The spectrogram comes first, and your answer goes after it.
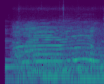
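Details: Cattle lowing at a cattle market in light drizzling rain: one long, steady, resonant moo with rich stacked harmonics, lasting about two seconds, slightly wavering near the end.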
